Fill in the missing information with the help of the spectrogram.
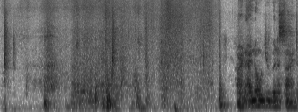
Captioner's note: footsteps thudding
